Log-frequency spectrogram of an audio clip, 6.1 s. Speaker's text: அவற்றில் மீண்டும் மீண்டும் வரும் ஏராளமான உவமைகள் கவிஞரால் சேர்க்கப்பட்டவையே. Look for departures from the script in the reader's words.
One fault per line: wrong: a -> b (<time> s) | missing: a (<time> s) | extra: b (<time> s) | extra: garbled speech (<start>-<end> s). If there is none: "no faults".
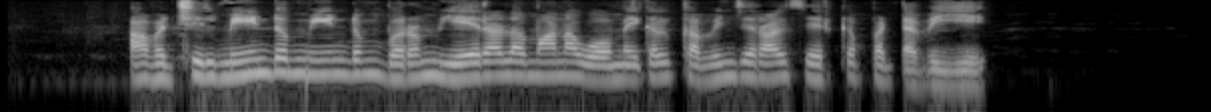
no faults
